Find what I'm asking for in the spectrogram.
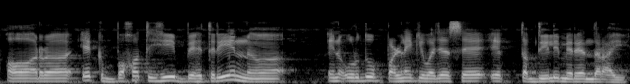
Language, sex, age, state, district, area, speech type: Urdu, male, 18-30, Uttar Pradesh, Siddharthnagar, rural, spontaneous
